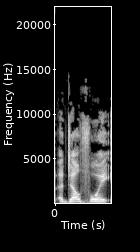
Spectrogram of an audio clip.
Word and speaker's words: Adelphoi: Well, to Jesus Adelphoi, which is a Greek word, and that's spelled A-D-E-L-P-H-O-I, in case you're curious, Adelphoi.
